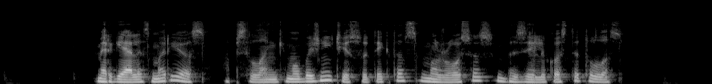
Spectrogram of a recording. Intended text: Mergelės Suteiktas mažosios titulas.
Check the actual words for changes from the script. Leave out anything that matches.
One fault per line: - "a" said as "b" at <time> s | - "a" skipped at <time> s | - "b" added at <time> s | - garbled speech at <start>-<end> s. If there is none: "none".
- "Marijos Apsilankymo bažnyčiai" added at 1.6 s
- "bazilikos" added at 5.1 s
